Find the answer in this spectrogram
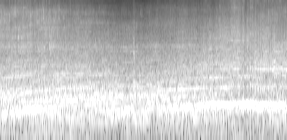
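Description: Banger racing cars' engines running and revving together on a dirt track, a loud, steady low engine drone with noise from the cars and track over it.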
